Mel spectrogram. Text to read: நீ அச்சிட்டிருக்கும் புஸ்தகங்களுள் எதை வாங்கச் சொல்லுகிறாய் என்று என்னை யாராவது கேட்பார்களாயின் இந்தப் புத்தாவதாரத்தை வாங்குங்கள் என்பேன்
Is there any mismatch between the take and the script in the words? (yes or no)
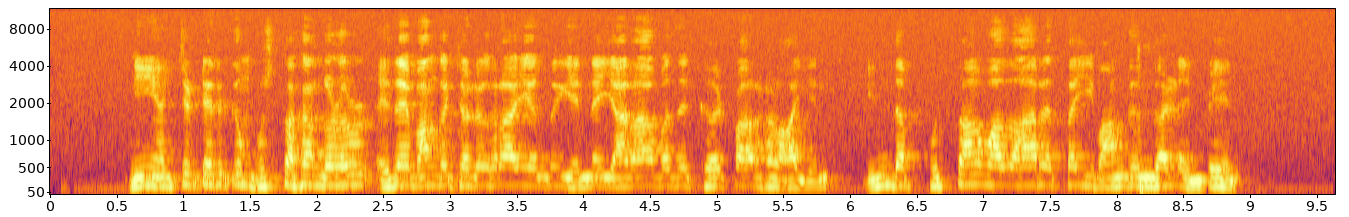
no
